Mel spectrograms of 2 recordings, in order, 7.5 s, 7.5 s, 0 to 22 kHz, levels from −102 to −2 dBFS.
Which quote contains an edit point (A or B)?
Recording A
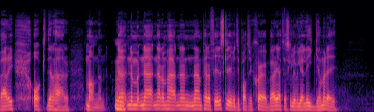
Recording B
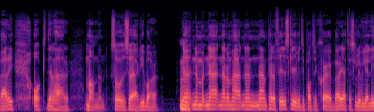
A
